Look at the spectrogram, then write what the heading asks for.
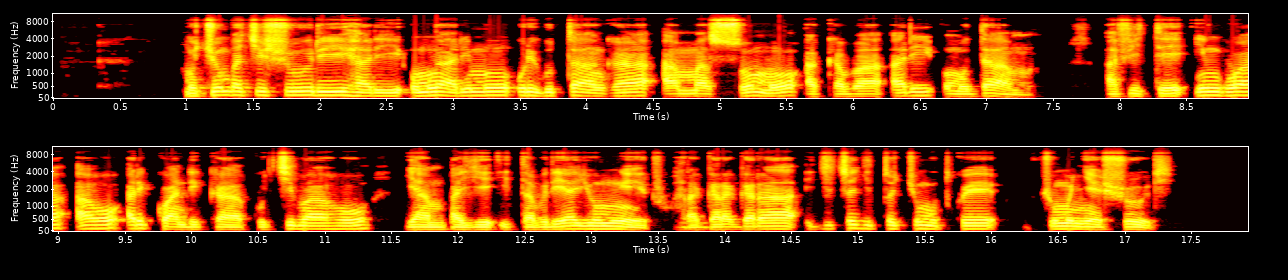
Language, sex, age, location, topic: Kinyarwanda, male, 25-35, Kigali, education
